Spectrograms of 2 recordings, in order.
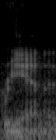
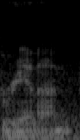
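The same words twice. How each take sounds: First: "Rhiannon" as ree-AN-un, with a short "a" as in cat; mistaken pronunciation. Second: "Rhiannon" as REE-uh-non, ending in an open "non"; corrected pronunciation. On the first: Game master showing how not to say Rhiannon, ree-AN-un. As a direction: softly say "Rhiannon", middle rhyming with "ran". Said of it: "It's not Rhiannon, it's Rhiannon". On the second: Game master correcting the name Rhiannon to REE-uh-non. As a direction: softly say "Rhiannon", last syllable rhyming with "on". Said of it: "it's Rhiannon". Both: Shown as a demonstration.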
